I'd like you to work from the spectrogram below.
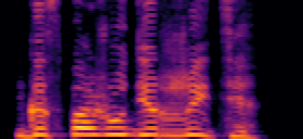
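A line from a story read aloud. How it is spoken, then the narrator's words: Frightened shout. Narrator (Russian): Кто-то испуганно закричал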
